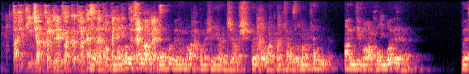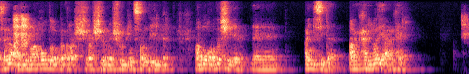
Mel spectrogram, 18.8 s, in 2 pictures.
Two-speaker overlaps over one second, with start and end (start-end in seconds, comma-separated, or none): 1.8-3.1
